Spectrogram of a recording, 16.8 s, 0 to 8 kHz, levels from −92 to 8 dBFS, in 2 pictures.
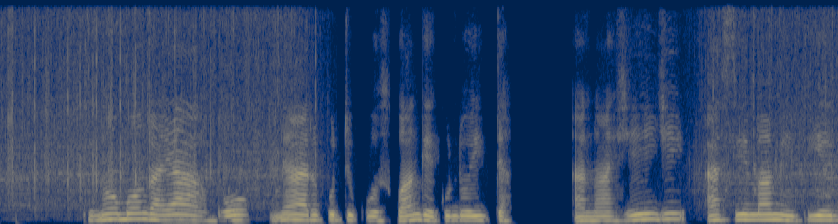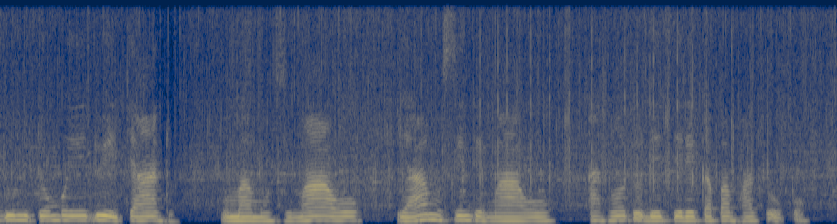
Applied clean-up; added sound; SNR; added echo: none; Bicycle; 19 dB; none.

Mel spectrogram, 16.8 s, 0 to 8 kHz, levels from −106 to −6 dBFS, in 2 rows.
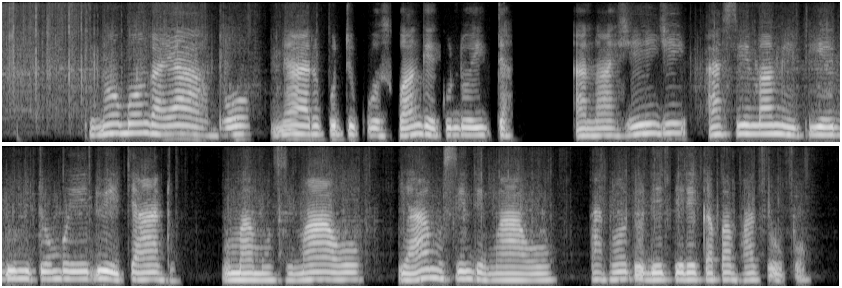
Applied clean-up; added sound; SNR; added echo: neural mask model RNNoise.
